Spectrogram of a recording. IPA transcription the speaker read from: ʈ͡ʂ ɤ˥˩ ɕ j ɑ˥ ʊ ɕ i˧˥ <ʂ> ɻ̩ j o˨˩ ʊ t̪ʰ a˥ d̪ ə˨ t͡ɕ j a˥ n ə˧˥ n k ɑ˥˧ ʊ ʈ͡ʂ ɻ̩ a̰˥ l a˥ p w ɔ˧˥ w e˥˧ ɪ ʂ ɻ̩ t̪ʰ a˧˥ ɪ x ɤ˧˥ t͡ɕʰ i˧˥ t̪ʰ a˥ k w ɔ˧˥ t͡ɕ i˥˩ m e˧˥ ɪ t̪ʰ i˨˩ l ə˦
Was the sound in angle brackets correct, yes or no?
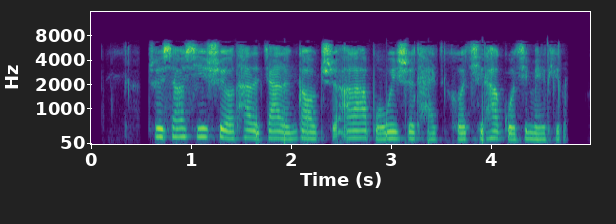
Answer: yes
